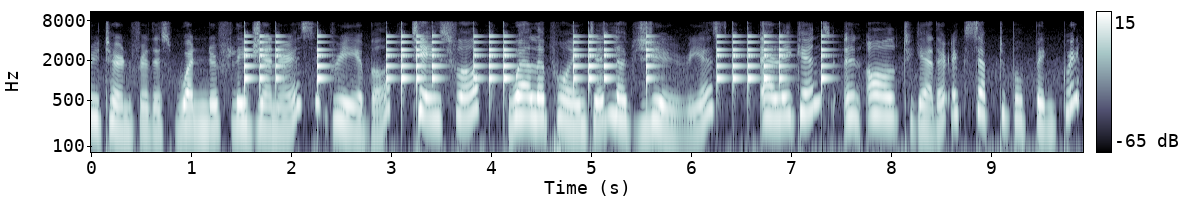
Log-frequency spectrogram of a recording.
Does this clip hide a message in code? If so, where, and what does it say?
Yes: tap code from 1.5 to 7.6 s, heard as taps on a metal pipe, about 6 knocks a second, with speech in English. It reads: LSLV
